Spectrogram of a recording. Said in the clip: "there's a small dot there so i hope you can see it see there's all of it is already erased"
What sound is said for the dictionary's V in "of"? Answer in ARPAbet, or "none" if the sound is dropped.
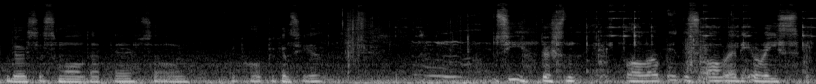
B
